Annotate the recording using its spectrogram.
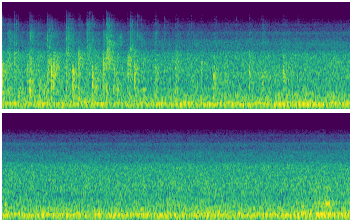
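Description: A small audience clapping, scattered applause that dies away about two seconds in, leaving a steady low hum of background noise.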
